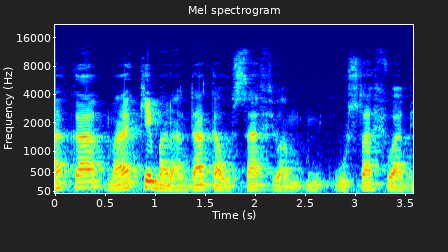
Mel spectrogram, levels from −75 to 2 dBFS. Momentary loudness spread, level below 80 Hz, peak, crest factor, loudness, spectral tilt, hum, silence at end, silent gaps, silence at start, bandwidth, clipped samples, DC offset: 11 LU; -46 dBFS; -4 dBFS; 16 dB; -20 LUFS; -6 dB/octave; none; 0 s; none; 0 s; 13 kHz; under 0.1%; under 0.1%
